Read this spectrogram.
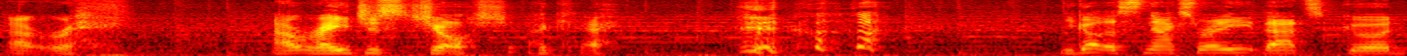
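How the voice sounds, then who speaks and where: A game streamer chatting casually to viewers and a friend while playing, excitable and boastful, swearing freely. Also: medium pitch, takes it slowly, soft background music. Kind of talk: casual live-stream chat while gaming.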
